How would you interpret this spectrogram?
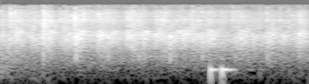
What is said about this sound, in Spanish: Si tú lo crees, dale un aplauso fuerte a Jesucristo. Vamos, un aplauso fuerte de fe a Jesucristo.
